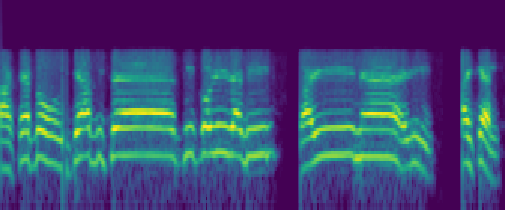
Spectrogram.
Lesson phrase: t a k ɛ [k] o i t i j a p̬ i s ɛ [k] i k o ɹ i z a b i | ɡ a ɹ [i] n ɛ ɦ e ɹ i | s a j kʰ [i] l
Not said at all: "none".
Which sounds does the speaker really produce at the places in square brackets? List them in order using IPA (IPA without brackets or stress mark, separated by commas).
t, k, i, ɛ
